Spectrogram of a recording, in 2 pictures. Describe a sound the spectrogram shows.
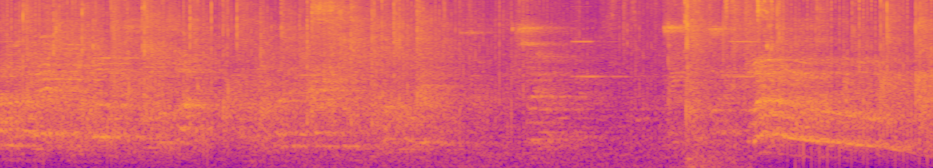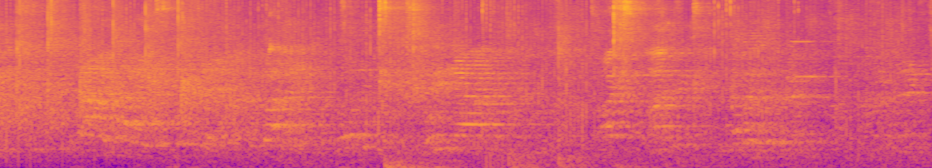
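Fencers' shoes squeak and patter on the piste.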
